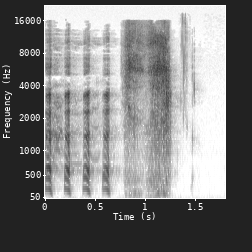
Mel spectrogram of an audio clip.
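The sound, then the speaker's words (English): Four quick voiced mouth pops in a steady rhythm, then a wet, hissing slurp lasting about half a second, ending with a couple of tiny clicks. Fairly loud, made by a person's mouth as a Foley sound effect. “You slurp it to get it wet, do you?”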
